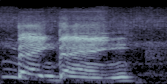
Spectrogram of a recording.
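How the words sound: It is said in a happy tone.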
